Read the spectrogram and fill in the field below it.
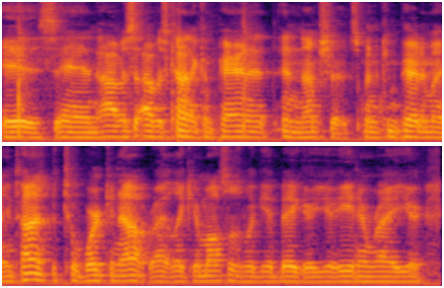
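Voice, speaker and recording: Noticeable background noise sits behind a man's medium-pitched voice. He speaks in a flat monotone with hardly any pauses. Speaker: musician. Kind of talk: casual chat.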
